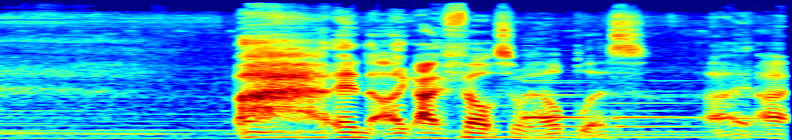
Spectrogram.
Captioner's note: sighs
